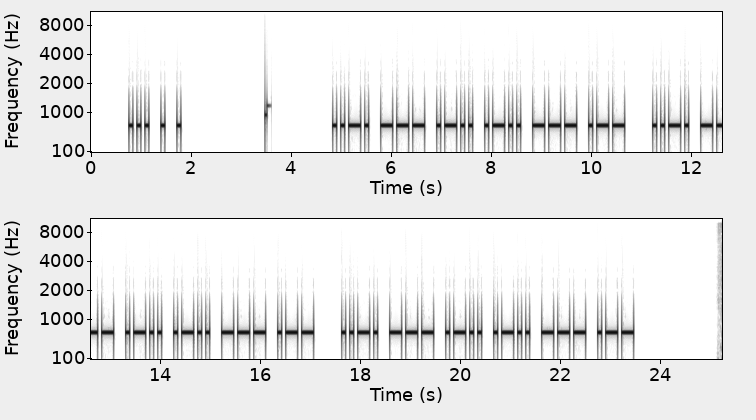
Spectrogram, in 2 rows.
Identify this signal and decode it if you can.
Morse code, heard as a keyed tone, about 15 wpm, 700 Hz. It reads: SEE FOLLOW FOLLOW FOLLOW
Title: Top 500 Words Repeated 15wpm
